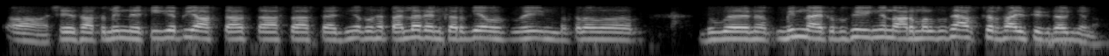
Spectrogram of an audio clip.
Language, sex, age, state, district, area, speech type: Dogri, male, 30-45, Jammu and Kashmir, Udhampur, urban, conversation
